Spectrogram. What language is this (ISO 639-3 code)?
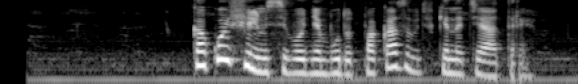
rus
